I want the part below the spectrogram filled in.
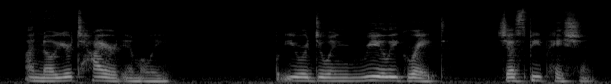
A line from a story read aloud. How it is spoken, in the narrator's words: the mother quietly said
